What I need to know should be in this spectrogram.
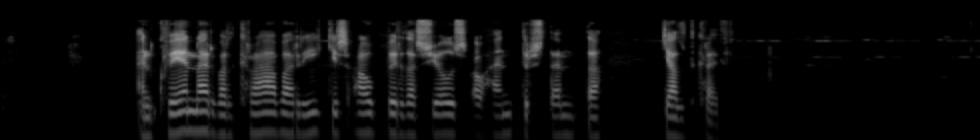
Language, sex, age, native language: Icelandic, male, 30-39, Icelandic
